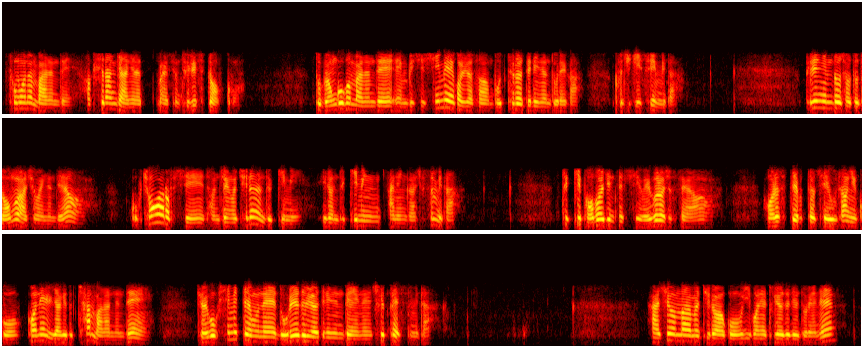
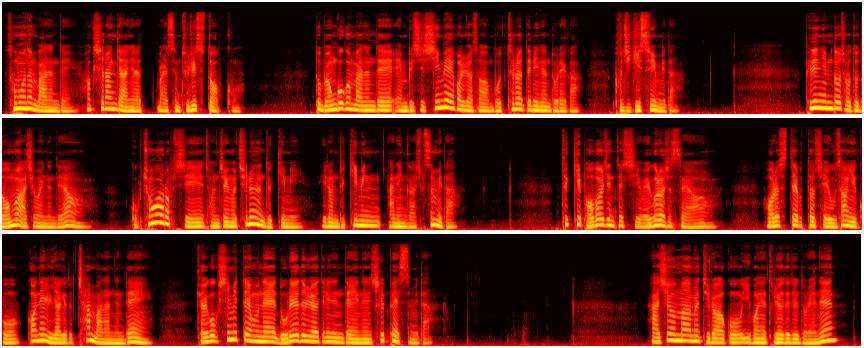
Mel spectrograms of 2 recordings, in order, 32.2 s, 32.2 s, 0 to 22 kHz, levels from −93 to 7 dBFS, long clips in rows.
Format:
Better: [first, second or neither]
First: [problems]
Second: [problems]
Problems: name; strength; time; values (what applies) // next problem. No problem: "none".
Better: second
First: phone-call audio; poor line; nothing above 3 kHz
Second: none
